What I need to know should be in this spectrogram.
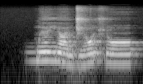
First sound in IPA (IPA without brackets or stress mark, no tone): ɡ͡b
